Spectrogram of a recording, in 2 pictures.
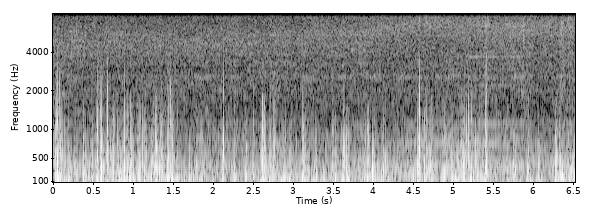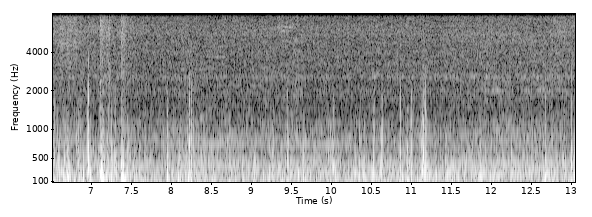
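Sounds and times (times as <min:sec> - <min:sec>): train rumbling on track: 0:00.0 - 0:13.0
wind buffeting microphone: 0:00.0 - 0:13.0.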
